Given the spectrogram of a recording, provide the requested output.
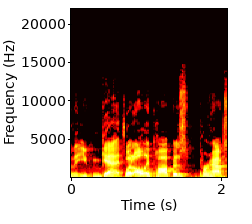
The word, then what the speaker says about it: OLIPOP: OLIPOP, like a lollipop, like I first said it, is correct.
